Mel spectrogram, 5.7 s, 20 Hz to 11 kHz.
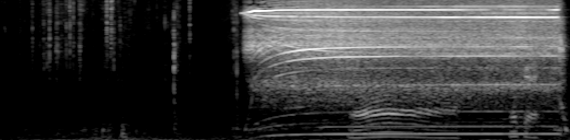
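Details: Makita 18V LXT XSB01Z 3/8" variable-speed belt (finger) sander, nearly new, spinning up to a steady even whine with no clicking or rattle. The motor runs clean; the earlier clicking was traced to the belt.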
